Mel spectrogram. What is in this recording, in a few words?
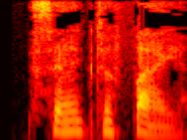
"Sanctify", English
